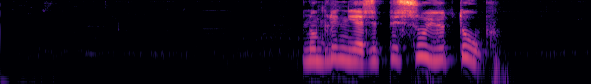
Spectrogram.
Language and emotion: Russian, angry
